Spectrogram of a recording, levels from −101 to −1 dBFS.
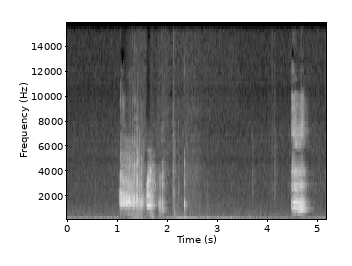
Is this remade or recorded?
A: remade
